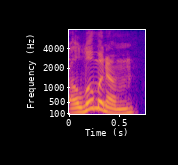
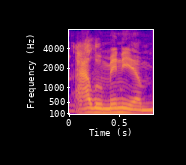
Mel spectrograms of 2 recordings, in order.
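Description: First: The word is said with four syllables. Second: The word is said with five syllables.

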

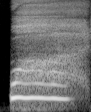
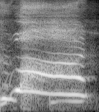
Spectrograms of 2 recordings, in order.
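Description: First: It is said in a mild, calm way. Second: It is said in a strong, shocked way.

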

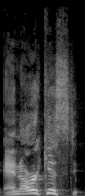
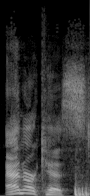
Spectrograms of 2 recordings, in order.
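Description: First: The stress falls on the second, R syllable. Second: The stress falls on the first syllable. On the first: The speaker calls it wrong. "You're putting the stress at the wrong place. You were doing too much R" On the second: The speaker calls it right. "Yeah, there you go"

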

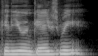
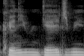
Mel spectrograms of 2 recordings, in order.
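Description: First: It is said loudly and forcefully. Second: It is said quietly in a sleepy voice.

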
